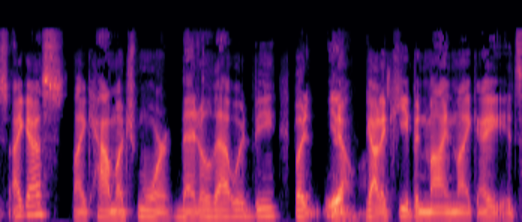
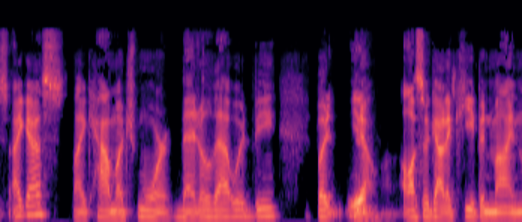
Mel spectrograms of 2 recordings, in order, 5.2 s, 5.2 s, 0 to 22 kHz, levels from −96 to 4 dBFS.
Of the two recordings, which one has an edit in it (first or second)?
first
